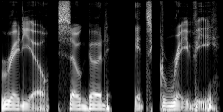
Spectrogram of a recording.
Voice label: VOICE COMICAL; So Good Its Gravy; Radio Voice; Blastwave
